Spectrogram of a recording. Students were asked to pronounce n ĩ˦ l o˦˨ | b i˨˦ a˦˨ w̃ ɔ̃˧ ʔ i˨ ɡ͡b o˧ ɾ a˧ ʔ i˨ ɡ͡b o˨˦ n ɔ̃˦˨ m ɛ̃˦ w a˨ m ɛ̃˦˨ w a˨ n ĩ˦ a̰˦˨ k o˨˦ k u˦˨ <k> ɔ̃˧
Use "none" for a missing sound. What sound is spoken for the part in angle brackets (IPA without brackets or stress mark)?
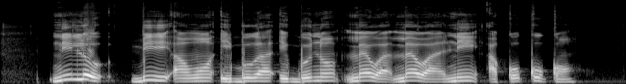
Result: k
